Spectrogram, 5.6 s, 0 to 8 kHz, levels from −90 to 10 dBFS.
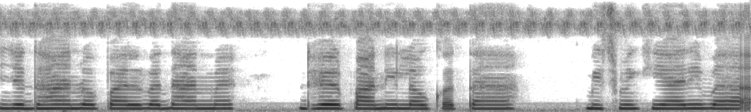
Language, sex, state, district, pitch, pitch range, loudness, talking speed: Bhojpuri, female, Bihar, Gopalganj, 275 Hz, 275-280 Hz, -15 LUFS, 140 wpm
